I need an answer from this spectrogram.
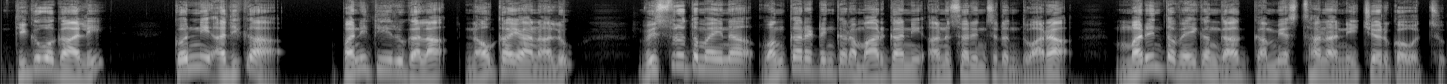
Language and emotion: Telugu, neutral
